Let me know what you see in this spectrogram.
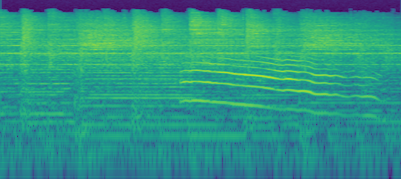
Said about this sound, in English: Hey, ask him if that's his siren or did he have to... That's your siren or did you have to...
